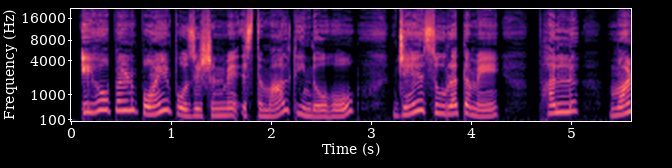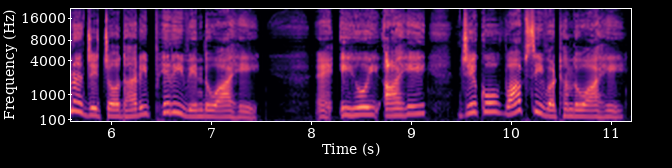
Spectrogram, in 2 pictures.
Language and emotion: Sindhi, neutral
